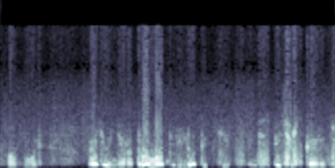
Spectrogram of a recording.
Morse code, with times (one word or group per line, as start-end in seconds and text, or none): none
